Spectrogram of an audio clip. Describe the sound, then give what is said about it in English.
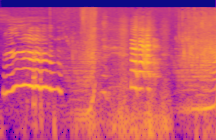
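A person imitates a sea lion bark during a game of animal noises, voicing a few loud, hoarse, honking calls with strong harmonics, the first long and wavering, the others shorter and rougher. “Okay, I'm just going to go back to the sea lion bark.”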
